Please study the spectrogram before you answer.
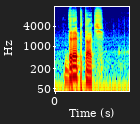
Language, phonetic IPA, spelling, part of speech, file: Polish, [ˈdrɛptat͡ɕ], dreptać, verb, Pl-dreptać.ogg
